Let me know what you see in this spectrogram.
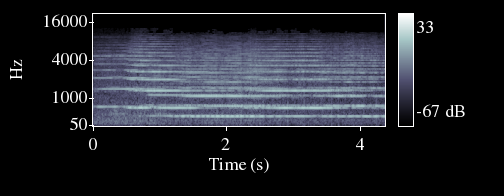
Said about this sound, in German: So tönt es heute Punkt 14 Uhr aus vielen Lokomotiven in der Schweiz. Eine Hommage der Lokführer an ihren verstorbenen Kollegen, wie Hubert Giger, Präsident des Verbandes Schweizer Lokomotivführer, sagt.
